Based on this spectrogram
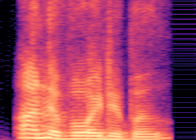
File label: "unavoidable", Indian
